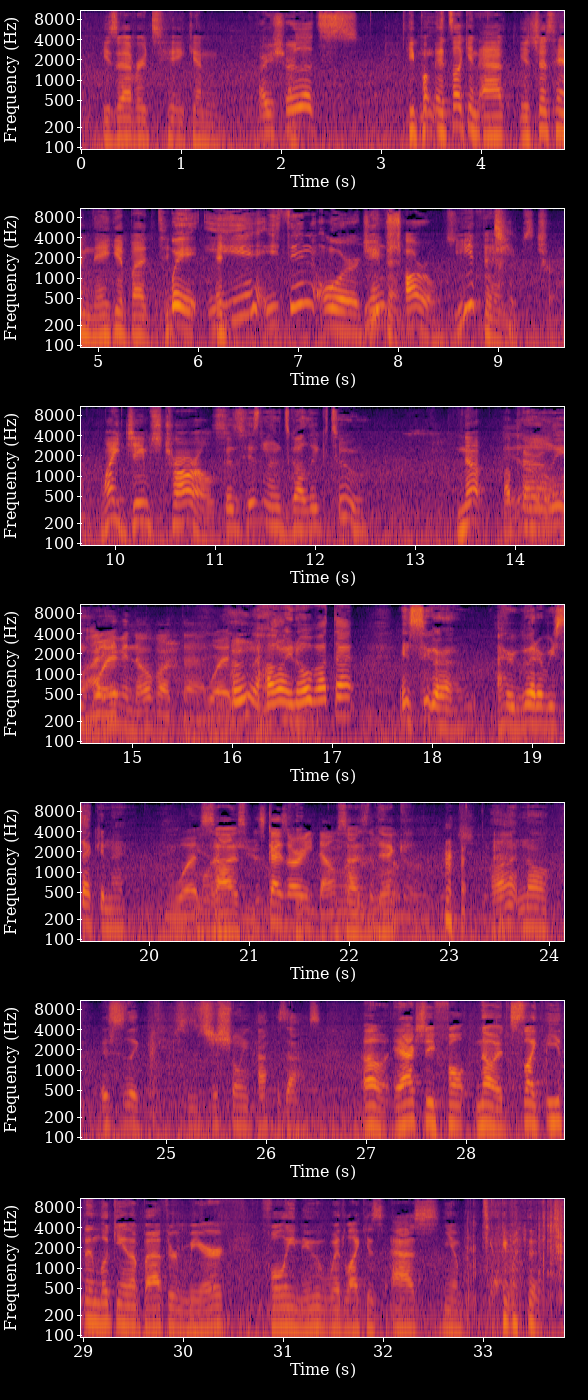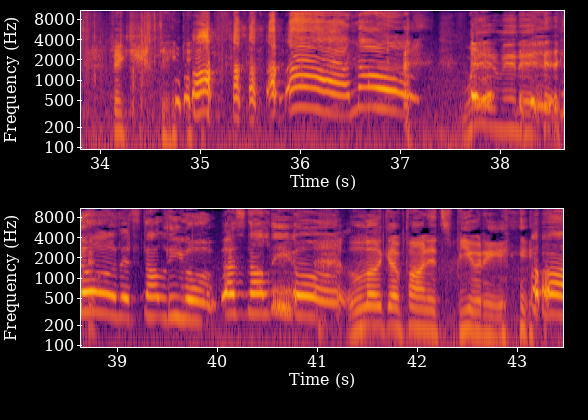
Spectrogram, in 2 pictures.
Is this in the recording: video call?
no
